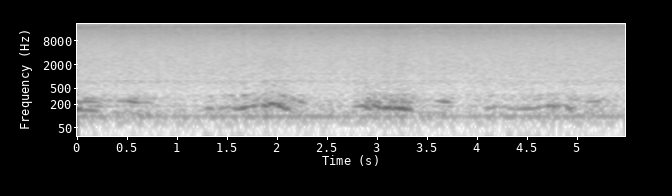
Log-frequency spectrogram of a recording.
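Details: Sleeping pet cat MEE, snoring loudly at night and sometimes talking in its sleep: continuous low, rough rumbling with rising and falling breath swells, peaking around two and three seconds, no other sounds.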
